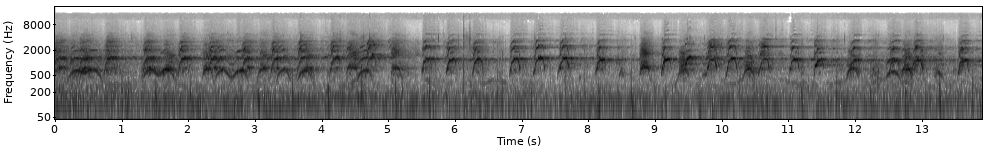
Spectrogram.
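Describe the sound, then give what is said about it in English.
Small yappy dogs out on a morning dog walk yap and bark in rapid, overlapping bursts, high-pitched, keeping up a near-continuous volley for the whole stretch with little pause between yips. “The little yappy dogs are behind me.”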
